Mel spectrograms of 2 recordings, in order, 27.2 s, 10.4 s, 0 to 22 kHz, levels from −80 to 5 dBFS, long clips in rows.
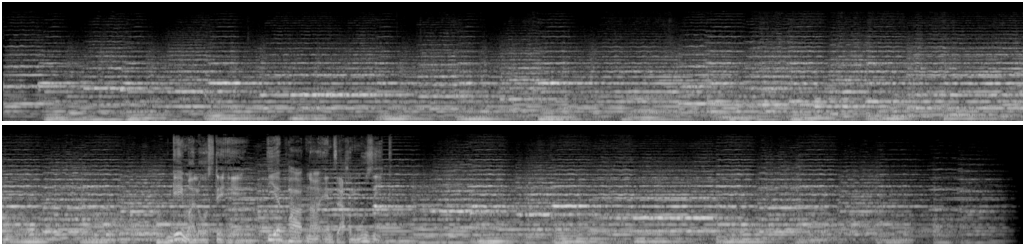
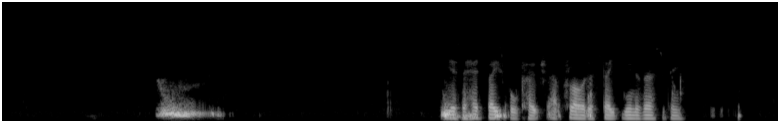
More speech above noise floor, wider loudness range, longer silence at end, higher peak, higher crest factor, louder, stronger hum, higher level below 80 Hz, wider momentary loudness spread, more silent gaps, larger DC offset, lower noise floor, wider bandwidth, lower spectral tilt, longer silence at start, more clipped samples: second, 22 dB vs 48 dB; about the same, 4 LU vs 4 LU; second, 0.25 s vs 0.5 s; first, 0 dBFS vs -10 dBFS; about the same, 18 dB vs 20 dB; first, -18 LUFS vs -27 LUFS; neither; first, -32 dBFS vs -60 dBFS; second, 8 LU vs 19 LU; neither; neither; second, -39 dBFS vs -76 dBFS; first, 16 kHz vs 3 kHz; second, -5 dB/octave vs -12 dB/octave; second, 0 s vs 2.05 s; neither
